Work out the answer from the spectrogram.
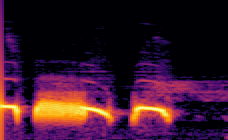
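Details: Spotted dove cooing to stimulate other doves and train a decoy: a short note, then a long quavering coo that glides down, then a distinct arched final coo after a brief gap.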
